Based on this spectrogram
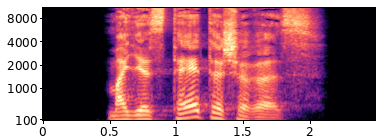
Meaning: strong/mixed nominative/accusative neuter singular comparative degree of majestätisch
- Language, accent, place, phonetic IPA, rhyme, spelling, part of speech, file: German, Germany, Berlin, [majɛsˈtɛːtɪʃəʁəs], -ɛːtɪʃəʁəs, majestätischeres, adjective, De-majestätischeres.ogg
